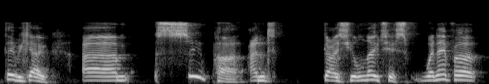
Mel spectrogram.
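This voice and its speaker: A man's voice: sits high, animated, slow, a bit bright, lo-fi sound. Upbeat rambling man hosting a podcast. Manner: upbeat, rambling, self-deprecating, says super a lot. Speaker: podcast host. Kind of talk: casual chat.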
